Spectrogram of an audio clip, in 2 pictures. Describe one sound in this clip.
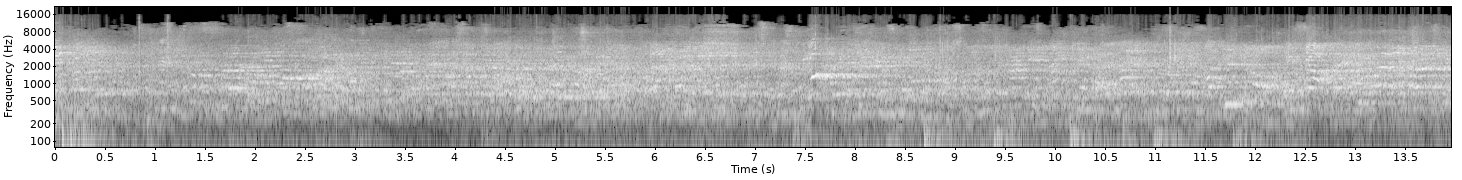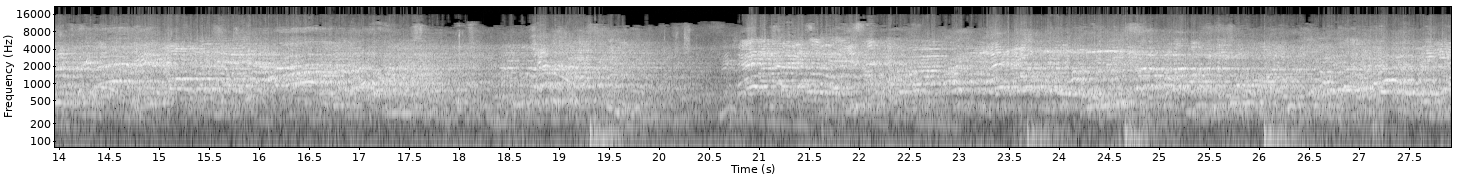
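Many children chatter and shout in a large echoing hall.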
